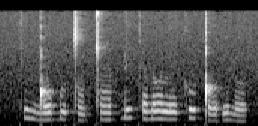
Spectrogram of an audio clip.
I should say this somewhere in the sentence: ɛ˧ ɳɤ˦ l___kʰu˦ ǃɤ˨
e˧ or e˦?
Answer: e˧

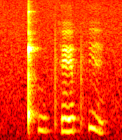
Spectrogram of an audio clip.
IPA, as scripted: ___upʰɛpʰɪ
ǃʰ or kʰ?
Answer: ǃʰ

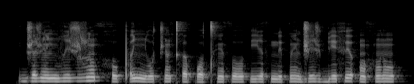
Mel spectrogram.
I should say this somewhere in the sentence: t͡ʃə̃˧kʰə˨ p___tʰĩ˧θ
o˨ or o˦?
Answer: o˨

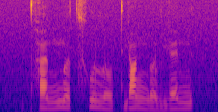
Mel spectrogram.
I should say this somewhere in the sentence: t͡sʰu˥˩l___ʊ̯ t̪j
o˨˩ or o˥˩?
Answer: o˨˩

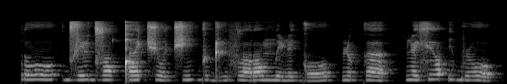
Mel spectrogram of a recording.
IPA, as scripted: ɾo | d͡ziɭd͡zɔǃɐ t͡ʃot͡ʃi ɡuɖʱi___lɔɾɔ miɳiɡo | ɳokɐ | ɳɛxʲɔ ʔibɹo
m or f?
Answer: f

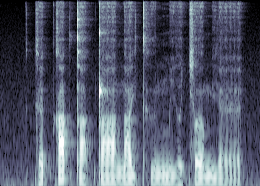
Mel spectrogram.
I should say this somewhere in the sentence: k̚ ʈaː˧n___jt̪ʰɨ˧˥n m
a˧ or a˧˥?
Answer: a˧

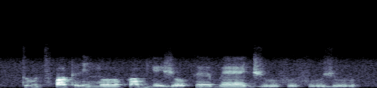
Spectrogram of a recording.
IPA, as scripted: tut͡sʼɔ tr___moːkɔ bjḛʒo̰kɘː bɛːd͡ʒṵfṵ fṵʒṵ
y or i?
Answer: i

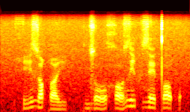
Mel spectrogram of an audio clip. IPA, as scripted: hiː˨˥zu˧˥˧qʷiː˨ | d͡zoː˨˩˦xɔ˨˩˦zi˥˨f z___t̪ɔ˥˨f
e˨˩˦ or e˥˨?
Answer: e˥˨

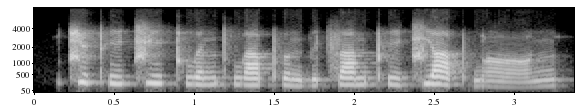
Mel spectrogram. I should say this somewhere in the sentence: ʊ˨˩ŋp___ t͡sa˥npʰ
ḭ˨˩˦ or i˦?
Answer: i˦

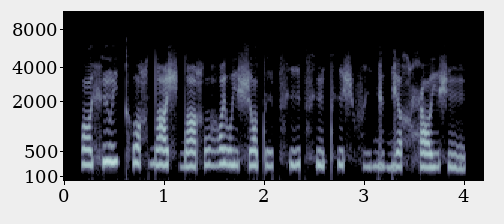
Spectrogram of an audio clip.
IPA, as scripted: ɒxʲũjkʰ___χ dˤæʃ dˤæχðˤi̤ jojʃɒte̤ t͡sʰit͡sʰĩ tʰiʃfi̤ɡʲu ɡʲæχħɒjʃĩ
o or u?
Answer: o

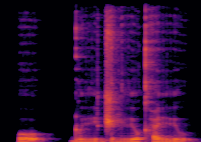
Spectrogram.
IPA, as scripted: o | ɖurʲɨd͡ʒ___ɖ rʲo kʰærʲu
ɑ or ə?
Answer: ə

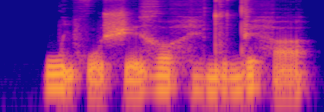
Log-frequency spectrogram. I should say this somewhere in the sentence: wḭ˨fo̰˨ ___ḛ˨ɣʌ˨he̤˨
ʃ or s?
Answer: ʃ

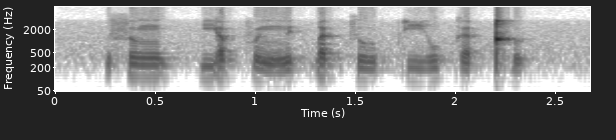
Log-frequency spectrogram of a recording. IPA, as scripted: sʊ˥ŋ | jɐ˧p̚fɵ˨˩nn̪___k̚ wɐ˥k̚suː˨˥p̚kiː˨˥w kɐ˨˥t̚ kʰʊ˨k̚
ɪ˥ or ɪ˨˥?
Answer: ɪ˨˥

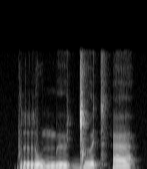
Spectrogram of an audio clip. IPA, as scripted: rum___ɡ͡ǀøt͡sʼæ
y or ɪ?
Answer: y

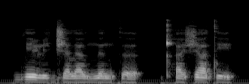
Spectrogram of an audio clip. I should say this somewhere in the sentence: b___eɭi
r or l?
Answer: l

